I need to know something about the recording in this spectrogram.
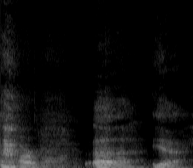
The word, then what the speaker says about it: Harbaugh: Yeah, it's Harbaugh.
